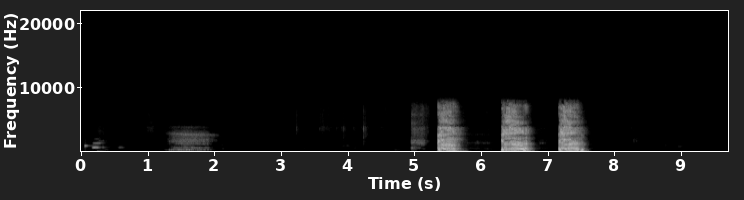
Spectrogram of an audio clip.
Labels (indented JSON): {
  "expert_labels": [
    {
      "quality": "ok",
      "cough_type": "dry",
      "dyspnea": false,
      "wheezing": false,
      "stridor": false,
      "choking": false,
      "congestion": false,
      "nothing": true,
      "diagnosis": "lower respiratory tract infection",
      "severity": "mild"
    }
  ],
  "age": 45,
  "gender": "male",
  "respiratory_condition": false,
  "fever_muscle_pain": false,
  "status": "symptomatic"
}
